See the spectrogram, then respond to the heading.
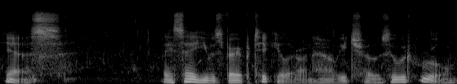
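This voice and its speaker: A man voicing a sly traveling performer who teases and probes with smooth talk in an audio drama. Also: sits low, animated, normal speed, a little hiss or hum. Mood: teasing, prying. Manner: teasing, probing, smooth-talking. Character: sly prying male traveling performer, teasing.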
